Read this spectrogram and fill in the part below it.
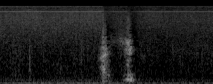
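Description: A man exclaims sharply, close by.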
